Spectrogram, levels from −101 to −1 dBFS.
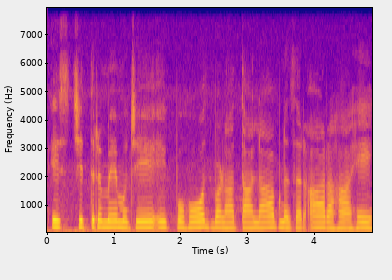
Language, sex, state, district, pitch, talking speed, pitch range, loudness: Hindi, female, Madhya Pradesh, Bhopal, 205 Hz, 145 wpm, 190-215 Hz, -15 LUFS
